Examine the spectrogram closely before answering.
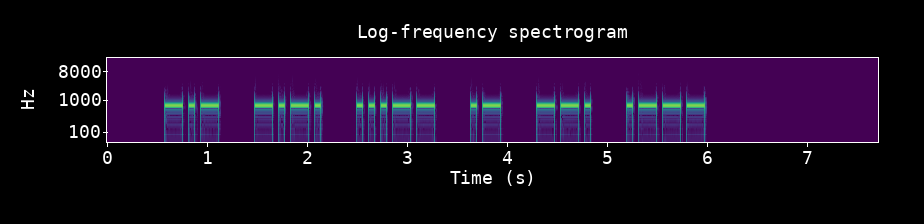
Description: Morse code, heard as a keyed tone, about 20 wpm, spaced as for 14 wpm, 700 Hz. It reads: KC3AGJ
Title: 213 Lesson 34g - Number 8 - Call Signs 20wpm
